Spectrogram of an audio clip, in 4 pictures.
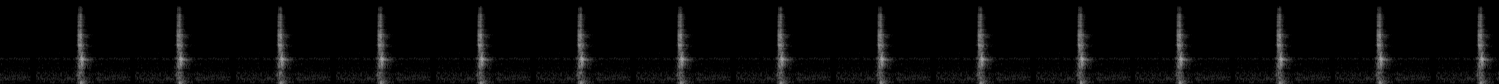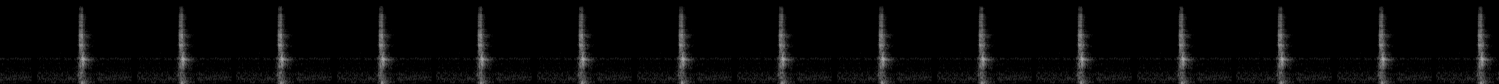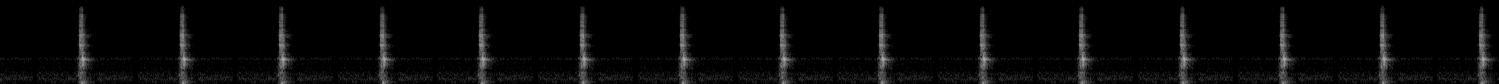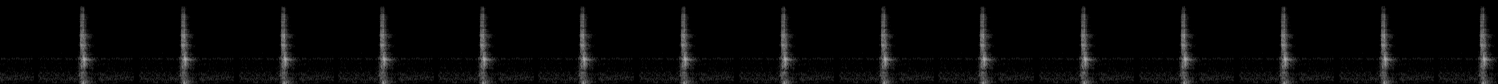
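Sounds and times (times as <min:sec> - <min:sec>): clock ticking: 0:00.7 - 0:01.1, 0:01.7 - 0:02.0, 0:02.7 - 0:03.1, 0:03.7 - 0:04.1, 0:04.7 - 0:05.1, 0:05.7 - 0:06.1, 0:06.7 - 0:07.1, 0:07.7 - 0:08.1, 0:08.7 - 0:09.1, 0:09.7 - 0:10.1, 0:10.7 - 0:11.1, 0:11.7 - 0:12.0, 0:12.7 - 0:13.0, 0:13.7 - 0:14.0, 0:14.7 - 0:15.1, 0:15.7 - 0:16.1, 0:16.7 - 0:17.1, 0:17.7 - 0:18.0, 0:18.7 - 0:19.0, 0:19.7 - 0:20.0, 0:20.7 - 0:21.1, 0:21.7 - 0:22.1, 0:22.7 - 0:23.0, 0:23.7 - 0:24.1, 0:24.7 - 0:25.1, 0:25.7 - 0:26.0, 0:26.7 - 0:27.1, 0:27.7 - 0:28.1, 0:28.7 - 0:29.1, 0:29.7 - 0:30.0, 0:30.7 - 0:31.1, 0:31.7 - 0:32.0, 0:32.7 - 0:33.0, 0:33.7 - 0:34.1, 0:34.7 - 0:35.0, 0:35.7 - 0:36.1, 0:36.7 - 0:37.1, 0:37.7 - 0:38.1, 0:38.7 - 0:39.0, 0:39.7 - 0:40.1, 0:40.7 - 0:41.0, 0:41.7 - 0:42.0, 0:42.7 - 0:43.0, 0:43.7 - 0:44.0, 0:44.7 - 0:45.1, 0:45.7 - 0:46.0, 0:46.7 - 0:47.1, 0:47.7 - 0:48.1, 0:48.7 - 0:49.0, 0:49.7 - 0:50.0, 0:50.7 - 0:51.0, 0:51.7 - 0:52.0, 0:52.7 - 0:53.0, 0:53.7 - 0:54.0, 0:54.7 - 0:55.0, 0:55.8 - 0:56.0, 0:56.8 - 0:57.0, 0:57.7 - 0:58.0, 0:58.7 - 0:59.0.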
